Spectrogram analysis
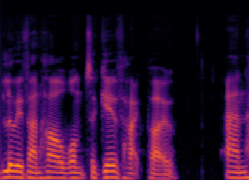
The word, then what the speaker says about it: Gakpo: play and it's Cody hacko of the Netherlands and start with a little Service Announcement this is Cody gakpo but we found out recently that he pronounces his name as hacko which he's Dutch that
